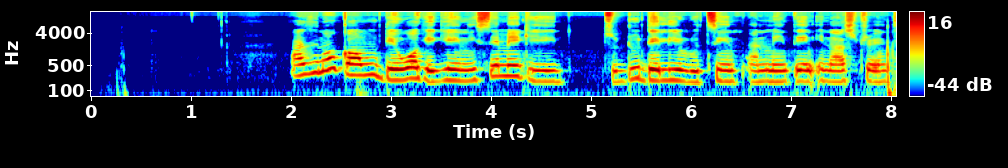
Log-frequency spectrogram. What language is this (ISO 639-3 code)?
pcm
